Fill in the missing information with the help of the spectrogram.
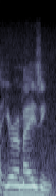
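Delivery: ordinary delivery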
